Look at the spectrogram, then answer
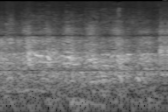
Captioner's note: audience laughing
